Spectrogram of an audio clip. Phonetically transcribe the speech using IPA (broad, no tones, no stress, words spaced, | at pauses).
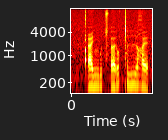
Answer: qʼeŋu t͡sʼɐɾo ǀɨːʁɛ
